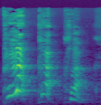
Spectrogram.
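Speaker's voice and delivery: high, loud clucks fading off; hen clucking. Acted. Reading to a child as the hen, bright clucking. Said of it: "I'm a hen and I say".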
